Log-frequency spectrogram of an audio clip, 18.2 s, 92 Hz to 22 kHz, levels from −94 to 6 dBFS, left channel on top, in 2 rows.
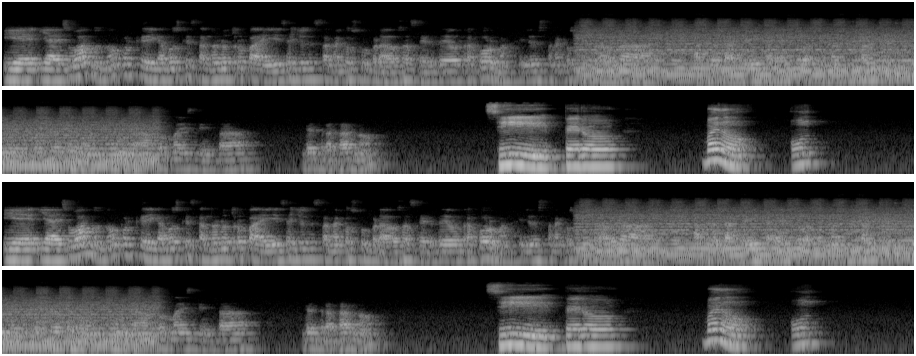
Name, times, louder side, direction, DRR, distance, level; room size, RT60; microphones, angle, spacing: voice 1, 0.0-6.5 6.9-11.5 12.1-12.8, right 1 dB, 45° right, -2 dB, 1.7 m, -36 dB
sound 1, 5.7-10.7, equal, 5° right, 0.4 m, -35 dB
voice 2, 14.0-15.3 16.1-16.6 17.0-17.2, left 4 dB, 60° left, 6 dB, 0.5 m, -27 dB
4.9 x 2.2 x 3.5 m, 0.42 s
head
